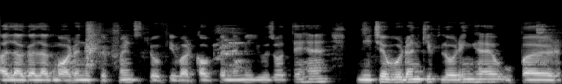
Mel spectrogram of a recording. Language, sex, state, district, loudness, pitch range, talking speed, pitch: Hindi, male, Chhattisgarh, Raigarh, -16 LUFS, 105-115 Hz, 190 wpm, 105 Hz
